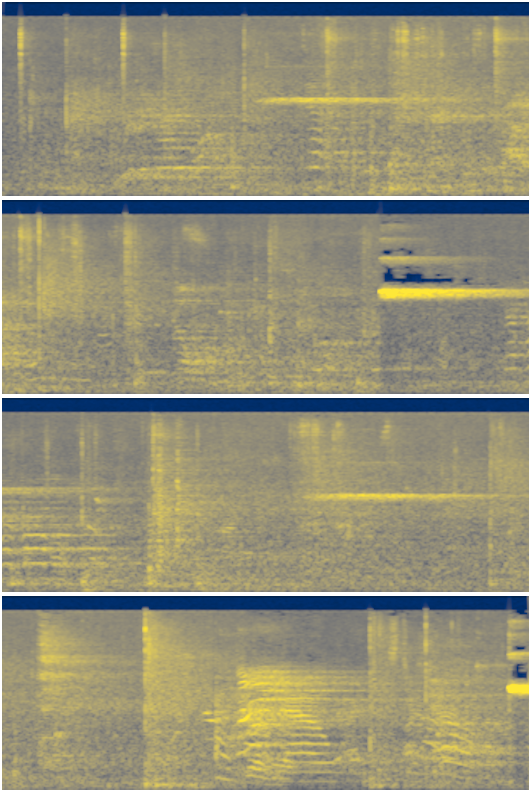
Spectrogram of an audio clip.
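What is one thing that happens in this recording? A man talks calmly in an echoing gym.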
